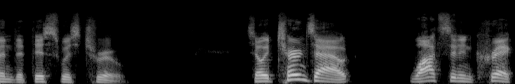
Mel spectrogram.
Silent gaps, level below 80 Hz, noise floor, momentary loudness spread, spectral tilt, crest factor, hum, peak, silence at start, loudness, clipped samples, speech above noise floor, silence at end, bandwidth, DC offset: none; -62 dBFS; -88 dBFS; 10 LU; -4.5 dB/octave; 20 dB; none; -6 dBFS; 0 s; -23 LUFS; under 0.1%; 66 dB; 0.05 s; 12 kHz; under 0.1%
